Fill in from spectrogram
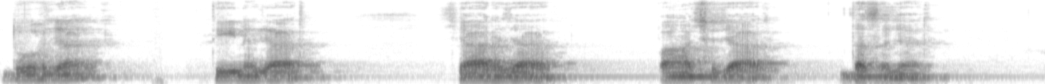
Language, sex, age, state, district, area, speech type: Hindi, male, 45-60, Uttar Pradesh, Prayagraj, rural, spontaneous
